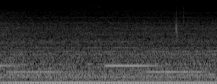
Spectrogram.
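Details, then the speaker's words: Crash-repaired Audi TT with S-tronic gearbox, rebuilt from two damaged cars with repinned connectors, first start with coolant still well short: a steady, even low idle hum, a dash warning chime pinging over it; engine running cleanly. "I have put a little bit of coolant in there. Nowhere near enough yet, but engine runs, it all sounds good."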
